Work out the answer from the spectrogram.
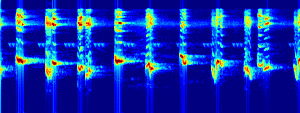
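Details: Training song of a yellow-vented bulbul recorded in the morning for other bulbuls; loud, evenly spaced chirps, about three per second, some with drawn-out whistled tails, in a clear, quiet setting.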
